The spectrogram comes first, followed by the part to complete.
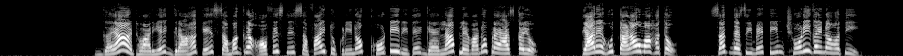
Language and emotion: Gujarati, angry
